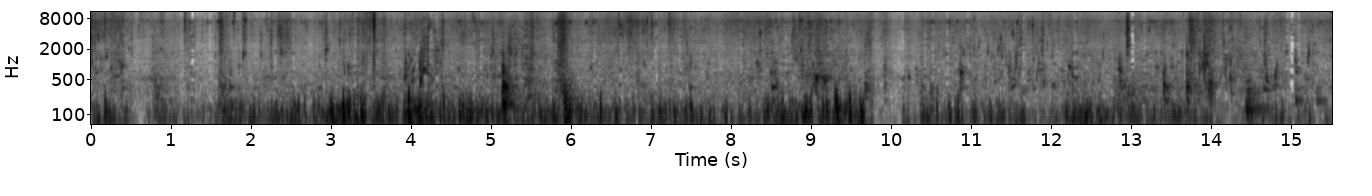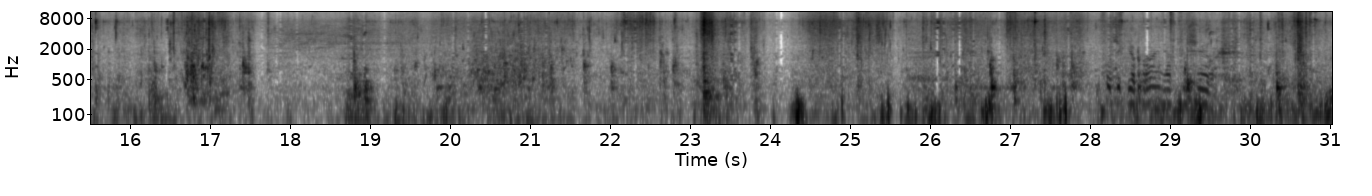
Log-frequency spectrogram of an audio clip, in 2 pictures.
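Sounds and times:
wind rumble on microphone: 0.0s - 16.5s, 24.0s - 31.0s
water splashing and sloshing: 0.0s - 31.0s.

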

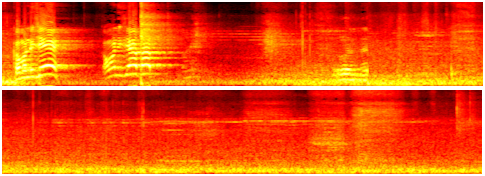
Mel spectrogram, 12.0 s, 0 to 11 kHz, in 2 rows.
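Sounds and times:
short forceful breaths: 9.0s - 11.3s.

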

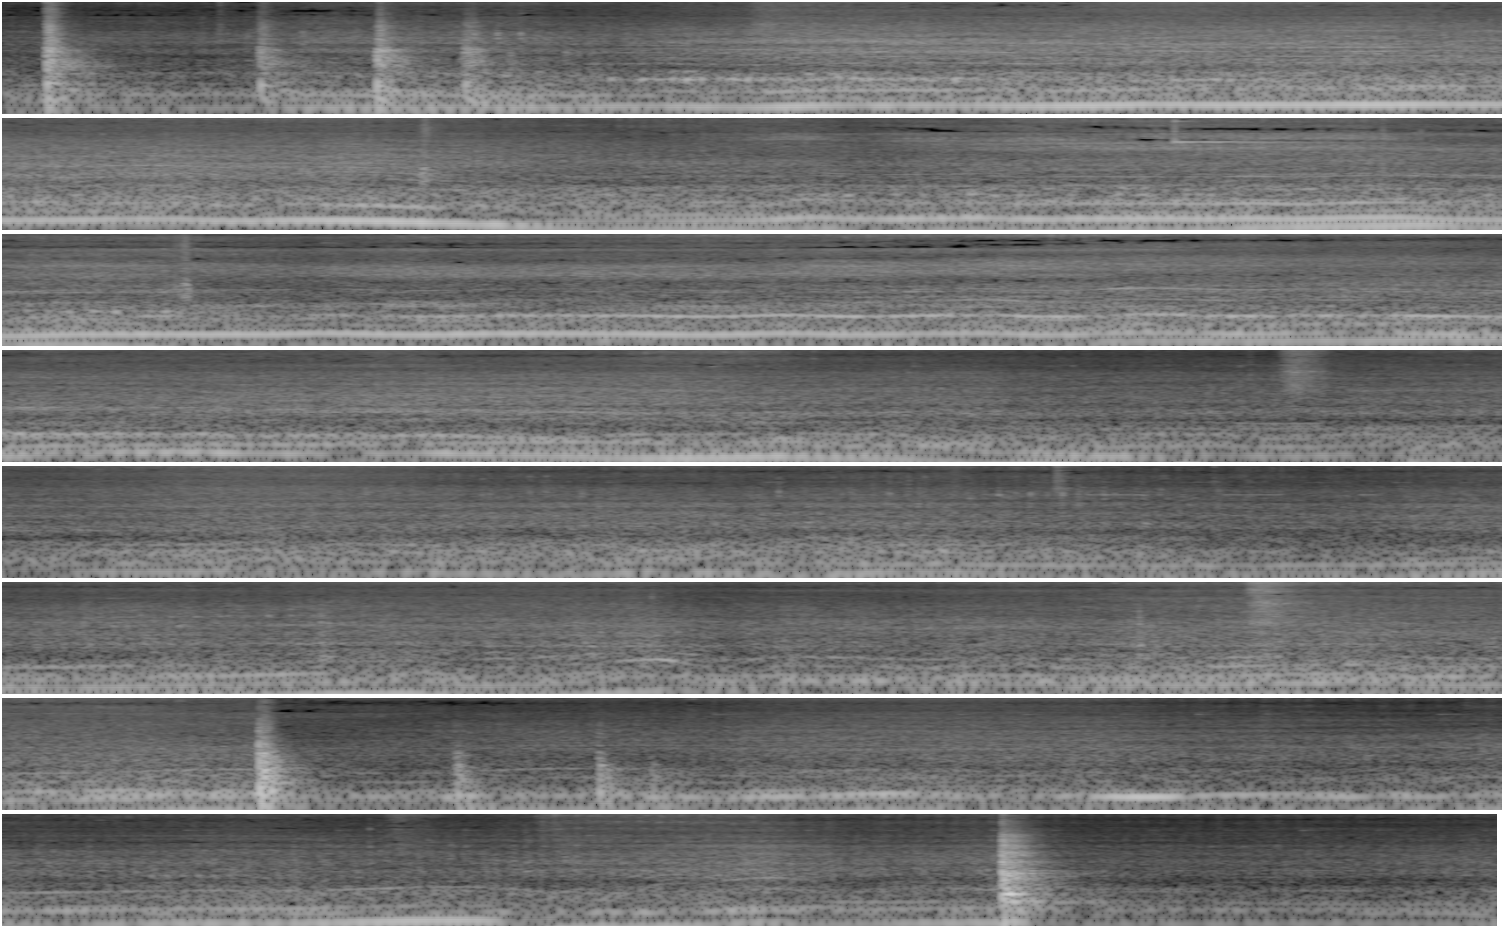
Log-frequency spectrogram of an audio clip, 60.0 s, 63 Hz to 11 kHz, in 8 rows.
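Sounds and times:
sharp knocks: 0.2s - 0.6s, 1.3s - 2.7s, 46.3s - 46.6s.

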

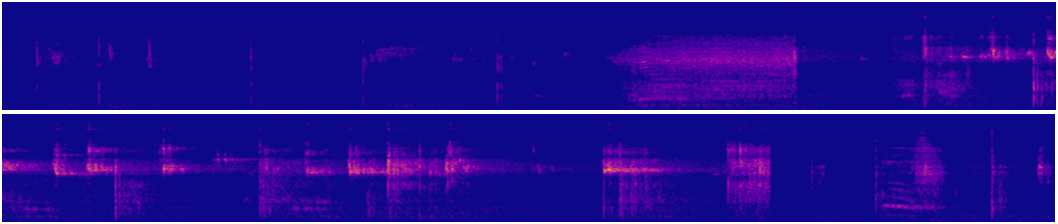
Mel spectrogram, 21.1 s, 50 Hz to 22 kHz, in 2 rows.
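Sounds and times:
shoe squeaks: 3.6s - 5.5s, 9.2s - 18.8s
racket hitting tennis ball: 9.2s - 12.4s, 13.0s - 15.3s, 16.5s - 17.2s
ball bouncing: 9.2s - 18.2s.

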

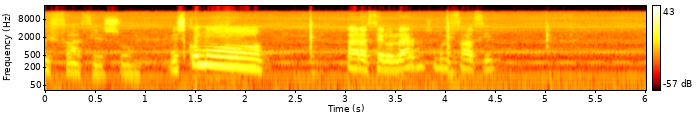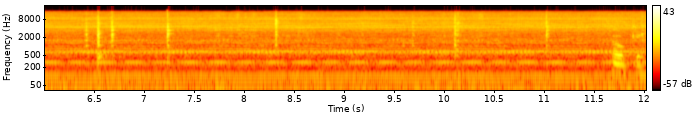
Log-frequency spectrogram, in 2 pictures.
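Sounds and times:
laminator machine hum: 0.0s - 12.0s.

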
